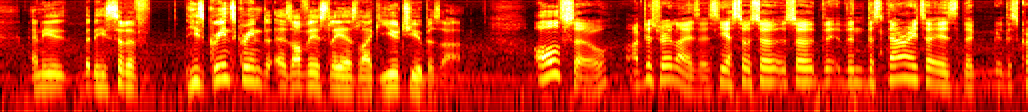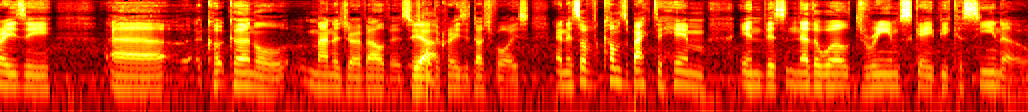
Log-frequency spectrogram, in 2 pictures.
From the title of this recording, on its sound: CarPod!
